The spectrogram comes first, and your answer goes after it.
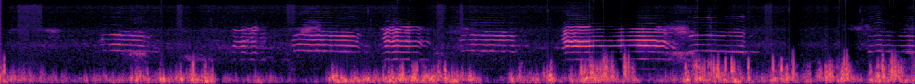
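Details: Goat with its kid bleating again and again: about a dozen short, high, trembling calls arriving every second or so, some doubled, above a loud, continuous low rumble.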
